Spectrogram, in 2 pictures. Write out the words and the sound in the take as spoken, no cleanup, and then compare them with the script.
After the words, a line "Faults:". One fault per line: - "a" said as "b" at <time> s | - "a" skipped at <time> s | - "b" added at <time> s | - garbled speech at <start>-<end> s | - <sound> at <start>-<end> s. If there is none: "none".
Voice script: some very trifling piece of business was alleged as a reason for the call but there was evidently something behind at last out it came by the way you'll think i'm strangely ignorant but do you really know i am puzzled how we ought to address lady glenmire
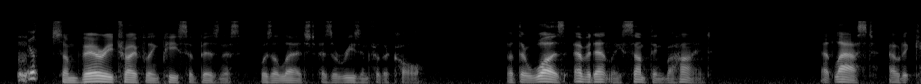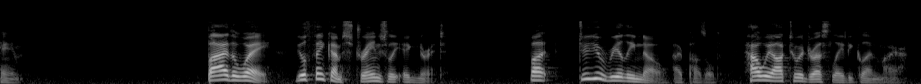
some very trifling piece of business was alleged as a reason for the call but there was evidently something behind at last out it came by the way you'll think i'm strangely ignorant but do you really know i puzzled how we ought to address lady glenmire
Faults:
- laugh at 0.2-0.4 s
- "am" skipped at 16.0 s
